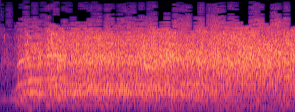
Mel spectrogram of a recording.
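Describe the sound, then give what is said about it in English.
An enthusiastic theatre audience in Guildford, Surrey, cheering and applauding. The roar swells sharply in the first moment, then holds loud and steady to the end. “And as you can hear, we have an enthusiastic theatre audience drawn from many areas of the fine county of Surrey who've come on to show their enthusiasm”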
